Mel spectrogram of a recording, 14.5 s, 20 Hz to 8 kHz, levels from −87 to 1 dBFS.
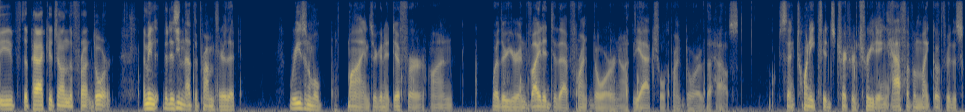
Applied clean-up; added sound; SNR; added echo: neural diffusion model UNIVERSE++.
